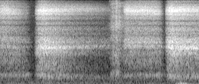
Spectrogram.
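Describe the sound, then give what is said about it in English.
Soft breathing, a few long airy breaths in a slow, even rhythm with brief pauses between them, quiet and alone. “You don't see anything, but you hear like a soft breathing,”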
